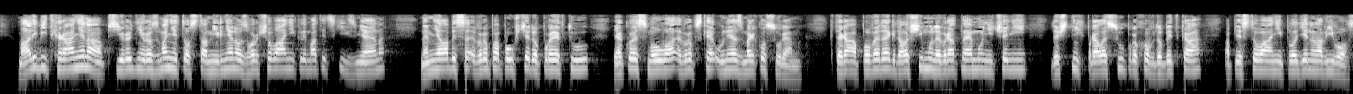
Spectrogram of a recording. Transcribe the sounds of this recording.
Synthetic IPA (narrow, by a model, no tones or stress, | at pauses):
malɪbiːt̪xɾaːɲɛnapr̥iːɾo̞dɲiːɾo̞zmaɲɪt̪o̞st̪amiːɾɲɛnozɦo̞ɾʃo̞vaːɲiːklɪmat̪ɪt͡skiːɣzmɲɛnː | ɛmɲɛlabɪsɛʔɛvɾo̞papo̞wʃcɛddo̞pɾo̞jɛkt̪uː | jako̞jɛsmlo̞wvaʔɛvɾo̞pskɛːʔunɪjɛzmɛɾko̞suɾɛm | kt̪ɛɾaːpo̞vɛdɛɡdalʃiːmunɛvɾat̪nɛːmuɲɪt͡ʃɛɲiː | dɛʃt̪niːxpɾalɛsuːpɾoxovdo̞bɪt̪ka | ʔapjɛst̪o̞vaːɲiːplo̞ɟɪnnaviːvo̞s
